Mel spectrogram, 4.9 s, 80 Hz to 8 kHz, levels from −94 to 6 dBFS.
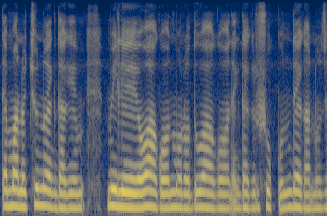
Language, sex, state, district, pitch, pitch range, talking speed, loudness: Chakma, female, Tripura, West Tripura, 200 Hz, 190-210 Hz, 135 wpm, -15 LUFS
